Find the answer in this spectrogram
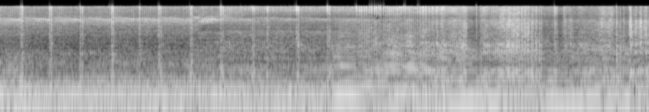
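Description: Harley-Davidson bagger drag bike's V-twin engine held at high revs on the start line with a fast, steady pulsing, then launching about three seconds in and accelerating away down the drag strip, its pitch rising through the gears.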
